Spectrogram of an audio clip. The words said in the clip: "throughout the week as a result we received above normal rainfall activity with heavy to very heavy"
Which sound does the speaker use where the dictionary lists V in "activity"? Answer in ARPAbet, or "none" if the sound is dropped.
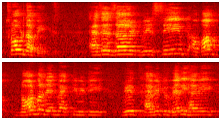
V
